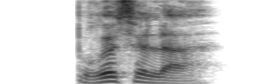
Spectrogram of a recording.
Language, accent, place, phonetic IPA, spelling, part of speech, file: German, Germany, Berlin, [ˈbʁʏsəlɐ], Brüsseler, noun / adjective, De-Brüsseler.ogg
- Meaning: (noun) a native or inhabitant of Brussels; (adjective) of Brussels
